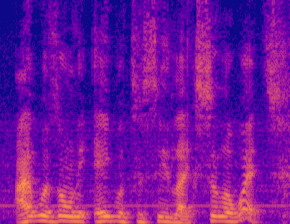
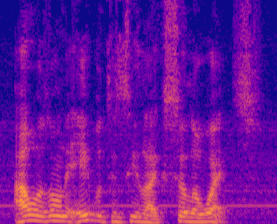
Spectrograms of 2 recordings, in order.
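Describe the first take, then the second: First: Said in the usual way. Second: Laughing through a quick retelling. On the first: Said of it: "repeat with laugh". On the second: Real, not acted. Laughing at himself while retelling waking from the coma. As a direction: chuckle as the line is said again.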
